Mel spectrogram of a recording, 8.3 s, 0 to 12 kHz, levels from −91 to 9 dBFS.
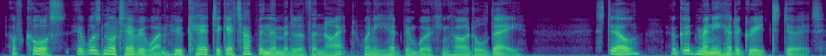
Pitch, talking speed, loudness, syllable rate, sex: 110 Hz, 245 wpm, -20 LUFS, 6.1 syllables/s, male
